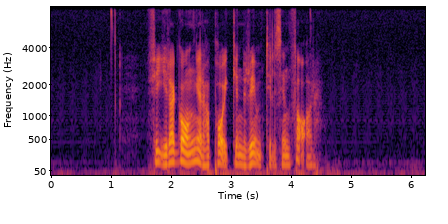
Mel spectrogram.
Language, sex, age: Swedish, male, 31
